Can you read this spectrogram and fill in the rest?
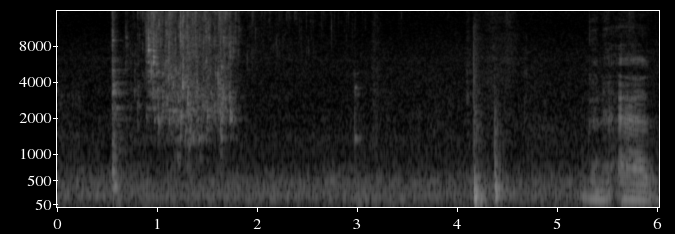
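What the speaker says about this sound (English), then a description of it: "I'm going to mix in the water." Water poured into a pan holding butter while making churro dough: a short splashing pour, then a few drips and small splashes, with a brief voice near the end.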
